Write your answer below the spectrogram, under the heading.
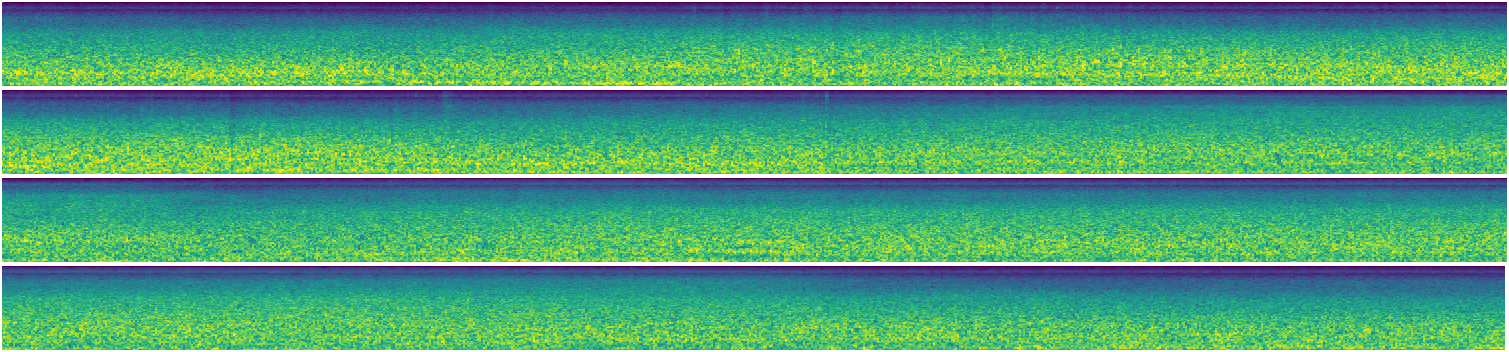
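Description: Steady rush of water from a cascading mountain stream, loud and unbroken.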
